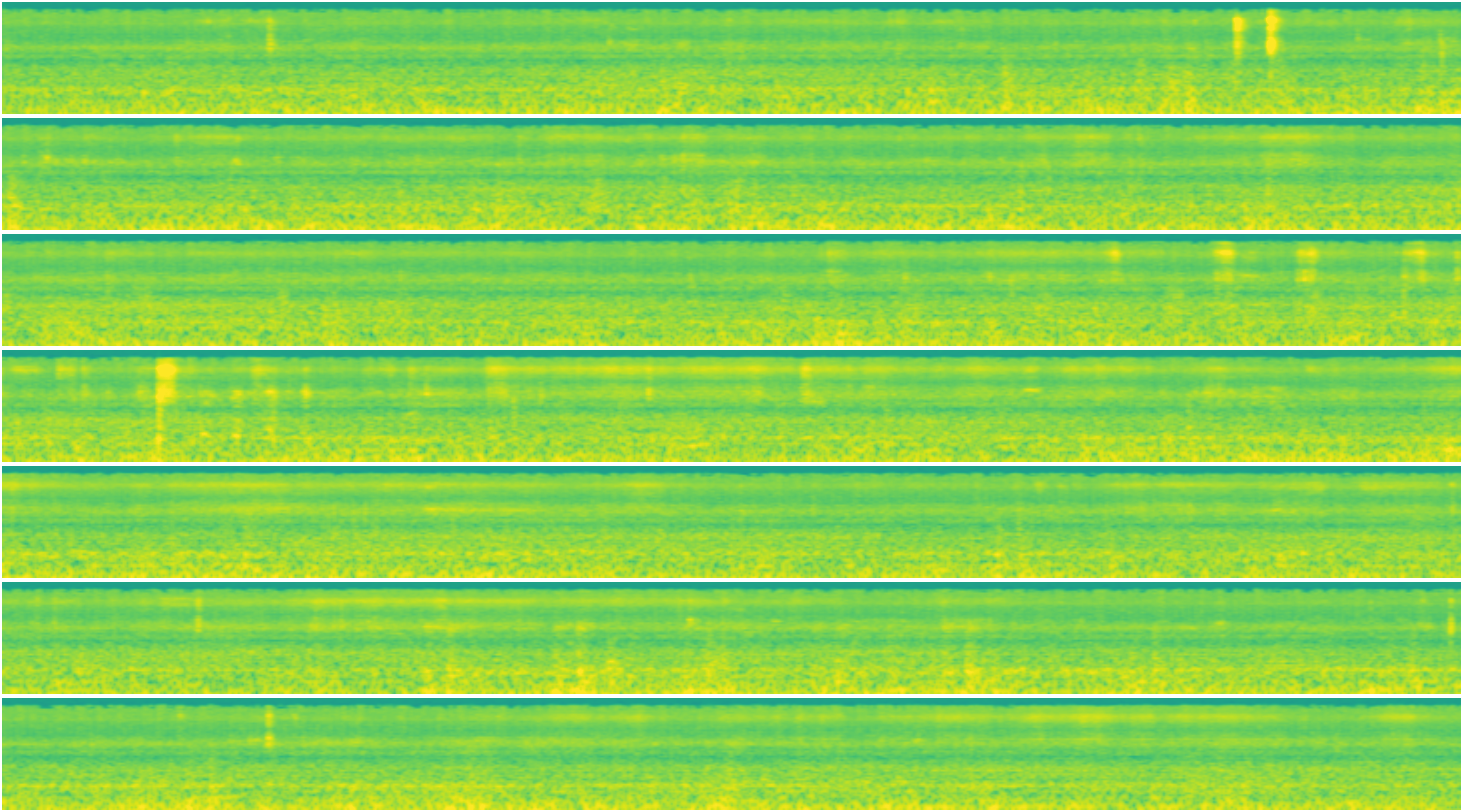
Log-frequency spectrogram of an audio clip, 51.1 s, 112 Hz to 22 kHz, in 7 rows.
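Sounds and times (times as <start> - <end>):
train rumbling on track: 0.0 - 51.0.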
